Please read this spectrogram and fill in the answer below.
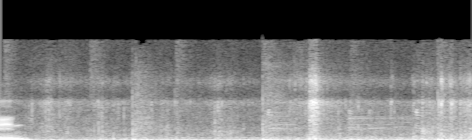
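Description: Range Rover Velar's engine idling, a steady low hum.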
